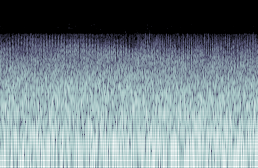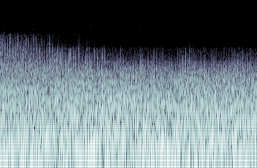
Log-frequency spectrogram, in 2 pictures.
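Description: Volcano eruption sound effect: a loud, steady rushing rumble of noise, its hiss thinning slightly a little past halfway.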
